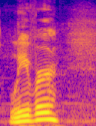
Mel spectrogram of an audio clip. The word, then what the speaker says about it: Lever: How do you pronounce Lever. it? Lever.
